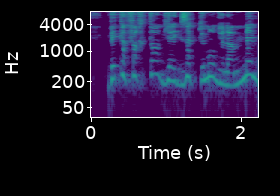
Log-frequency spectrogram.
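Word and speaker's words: וְכָפַרְתָּ: le Dagesh au milieu, sans le Dagesh du milieu, il se prononce F et non pas P.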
